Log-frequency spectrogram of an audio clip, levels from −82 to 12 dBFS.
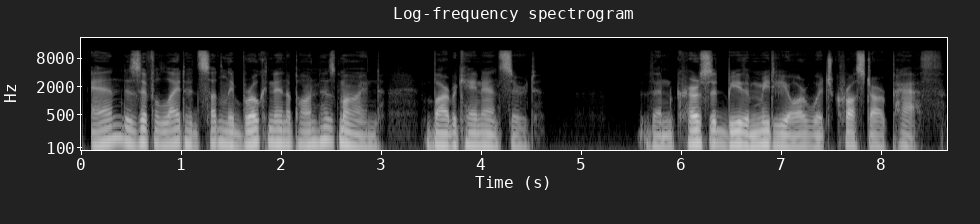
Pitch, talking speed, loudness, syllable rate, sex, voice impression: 105 Hz, 160 wpm, -19 LUFS, 4.9 syllables/s, male, very masculine, adult-like, slightly middle-aged, very thick, relaxed, weak, dark, very soft, muffled, fluent, very cool, intellectual, slightly refreshing, very sincere, very calm, very mature, friendly, reassuring, unique, very elegant, slightly wild, very sweet, slightly lively, very kind, very modest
